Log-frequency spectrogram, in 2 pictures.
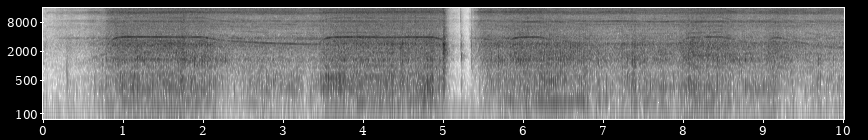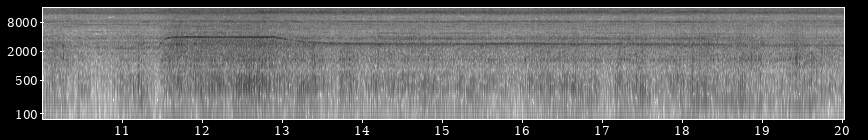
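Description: Ryobi cordless drill reaming out the entrance hole of a dried apple gourd, its bit grinding on the hard shell. The motor runs in several bursts, its whine rising to full speed and then sagging lower as the bit bites or the trigger is eased, with a brief stop about five seconds in.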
